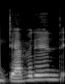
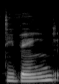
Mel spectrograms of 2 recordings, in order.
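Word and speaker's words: deveined: say this wrong de-veined i always want to say dividend even though i know it's de-veined shrimp and i'll say it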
